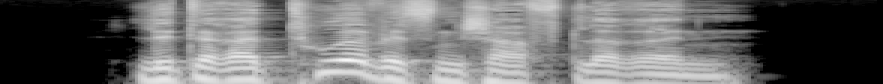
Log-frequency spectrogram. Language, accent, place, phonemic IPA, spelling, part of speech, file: German, Germany, Berlin, /lɪtəʁaˈtuːɐ̯ˌvɪsn̩ʃaftləʁɪn/, Literaturwissenschaftlerin, noun, De-Literaturwissenschaftlerin.ogg
- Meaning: female equivalent of Literaturwissenschaftler (“literary scholar”)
